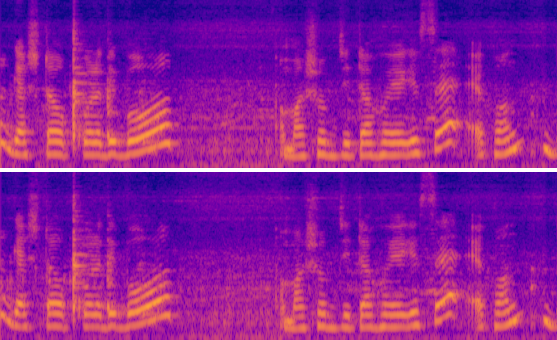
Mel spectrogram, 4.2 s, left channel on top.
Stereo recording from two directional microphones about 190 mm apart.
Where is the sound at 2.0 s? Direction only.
5° left (ahead or behind).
